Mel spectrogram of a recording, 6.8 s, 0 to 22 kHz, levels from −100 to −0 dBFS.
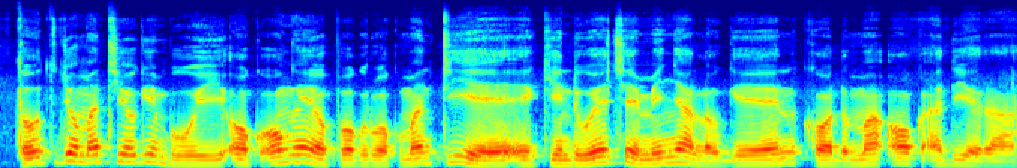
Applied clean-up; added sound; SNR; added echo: none; none; none; none.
